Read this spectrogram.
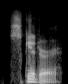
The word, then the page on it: skitter: American English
